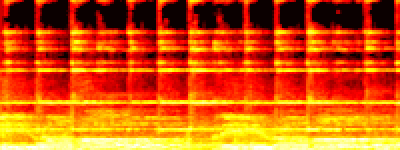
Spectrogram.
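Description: Voices chanting a mantra in long, held, gliding notes, over a steady metallic clinking beat of about four strokes a second.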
